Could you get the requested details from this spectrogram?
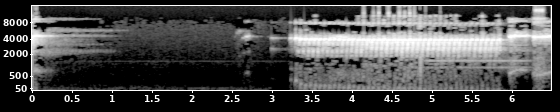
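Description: A canary gives a brief note, falls silent for nearly three seconds, then bursts into a fast, dense, high trilling roll ending in clear whistles.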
